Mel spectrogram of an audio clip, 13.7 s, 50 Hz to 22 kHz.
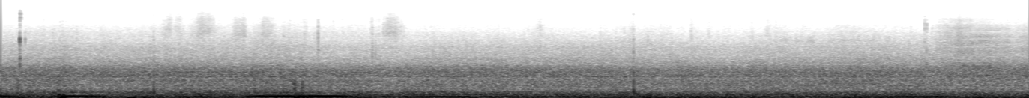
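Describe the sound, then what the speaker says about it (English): A 2023 Audi S5 Prestige in dynamic mode, its engine note enhanced by a sound actuator, gives a steady low rumble from inside the cabin during a drive, with faint road noise. "It just uses a sound actor which enhances its natural sound in dynamic mode"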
